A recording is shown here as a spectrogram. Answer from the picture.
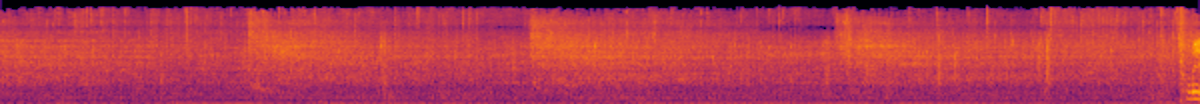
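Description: Upma bondas deep-frying in hot oil in an iron kadai: a steady sizzle of bubbling oil, with a low steady hum underneath.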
